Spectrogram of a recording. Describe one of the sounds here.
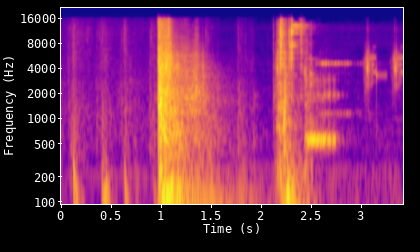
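A metal door bangs open.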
